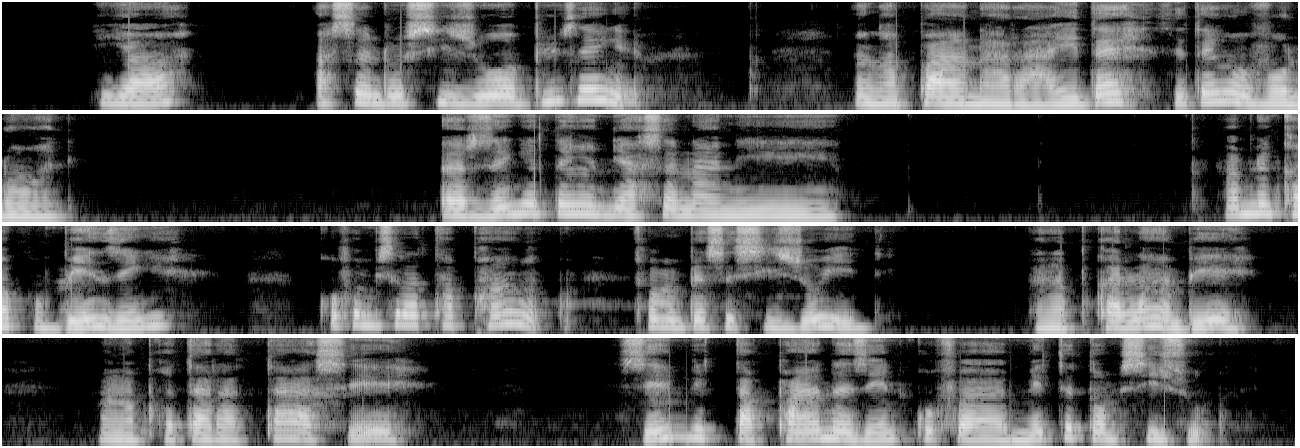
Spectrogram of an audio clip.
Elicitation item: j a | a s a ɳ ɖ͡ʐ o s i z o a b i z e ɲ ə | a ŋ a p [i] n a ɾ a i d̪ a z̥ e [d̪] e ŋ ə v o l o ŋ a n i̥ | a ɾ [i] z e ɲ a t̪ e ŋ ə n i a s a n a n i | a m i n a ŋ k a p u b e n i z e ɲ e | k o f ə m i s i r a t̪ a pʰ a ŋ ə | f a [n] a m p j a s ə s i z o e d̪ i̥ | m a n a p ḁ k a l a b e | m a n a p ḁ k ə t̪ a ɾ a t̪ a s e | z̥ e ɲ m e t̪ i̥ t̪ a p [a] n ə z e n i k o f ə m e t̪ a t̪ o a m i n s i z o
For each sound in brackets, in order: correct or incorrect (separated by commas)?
incorrect, incorrect, correct, incorrect, correct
